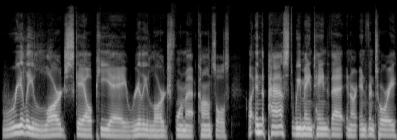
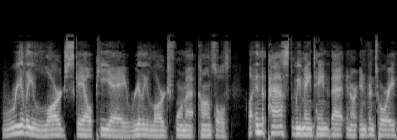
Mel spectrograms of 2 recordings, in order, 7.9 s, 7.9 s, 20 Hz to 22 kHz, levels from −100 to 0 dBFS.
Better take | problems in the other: first | garbled, watery; badly; nothing above 7.5 kHz

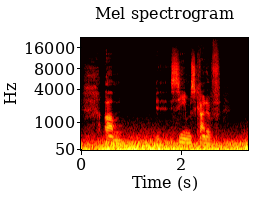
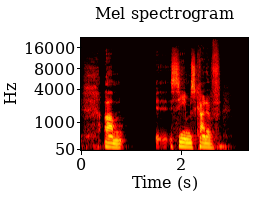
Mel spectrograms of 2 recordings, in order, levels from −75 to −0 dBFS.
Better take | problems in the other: second | low rumble; noticeable; throughout; 10 dB below the speech

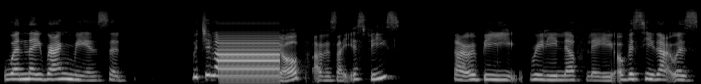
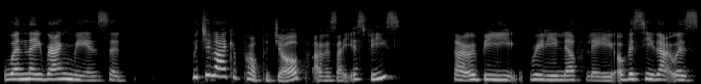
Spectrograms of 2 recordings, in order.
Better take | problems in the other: second | audio freezing; at 2 s for 0.5 s

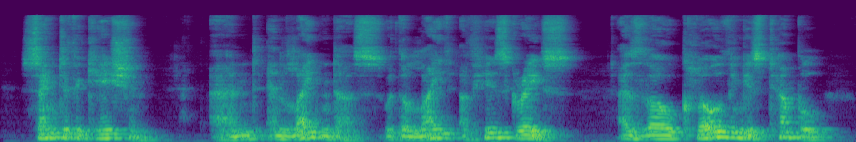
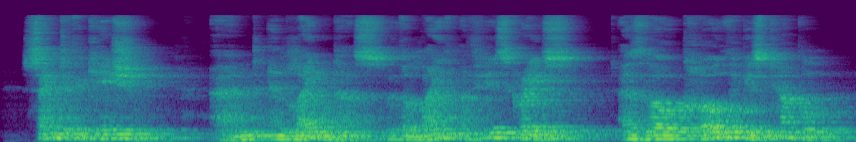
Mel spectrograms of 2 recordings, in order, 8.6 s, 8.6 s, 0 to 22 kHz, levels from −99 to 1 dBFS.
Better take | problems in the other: first | room echo; strong; dies away in 1.3 s; slight in the first // off-mic speech; far; far in the first

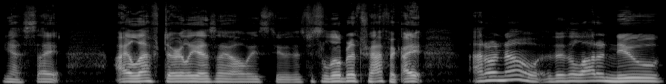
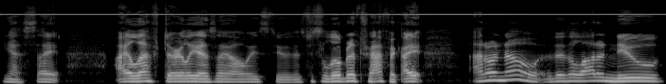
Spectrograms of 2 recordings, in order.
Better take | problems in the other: first | high-pitched whine; loud; throughout; 11 kHz, 5 dB below the speech

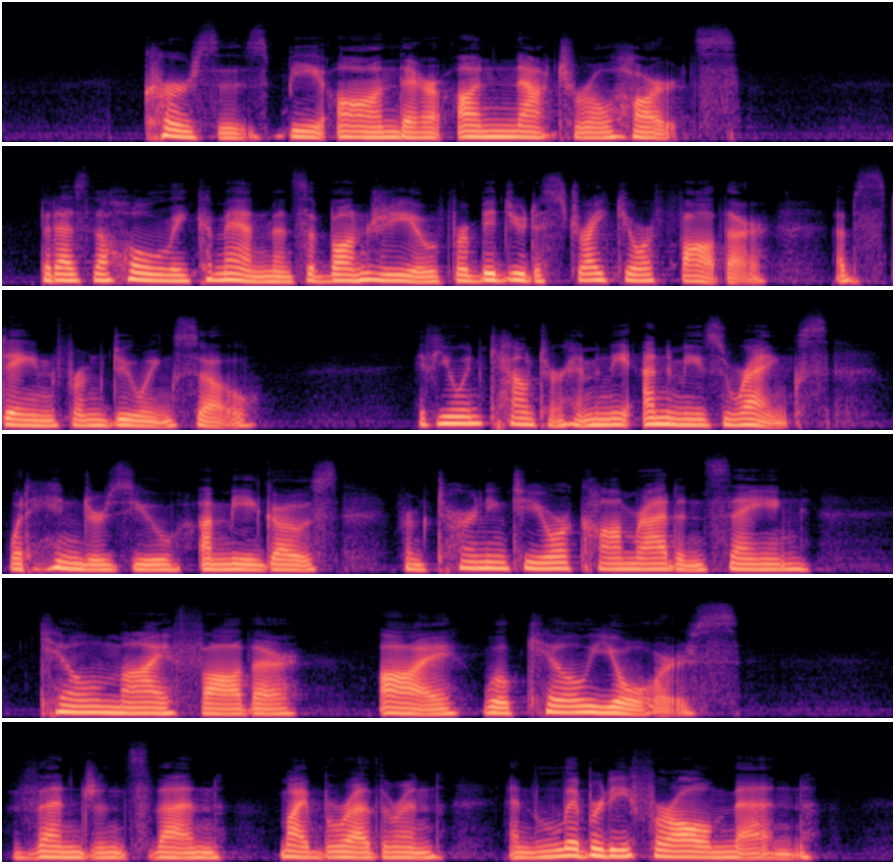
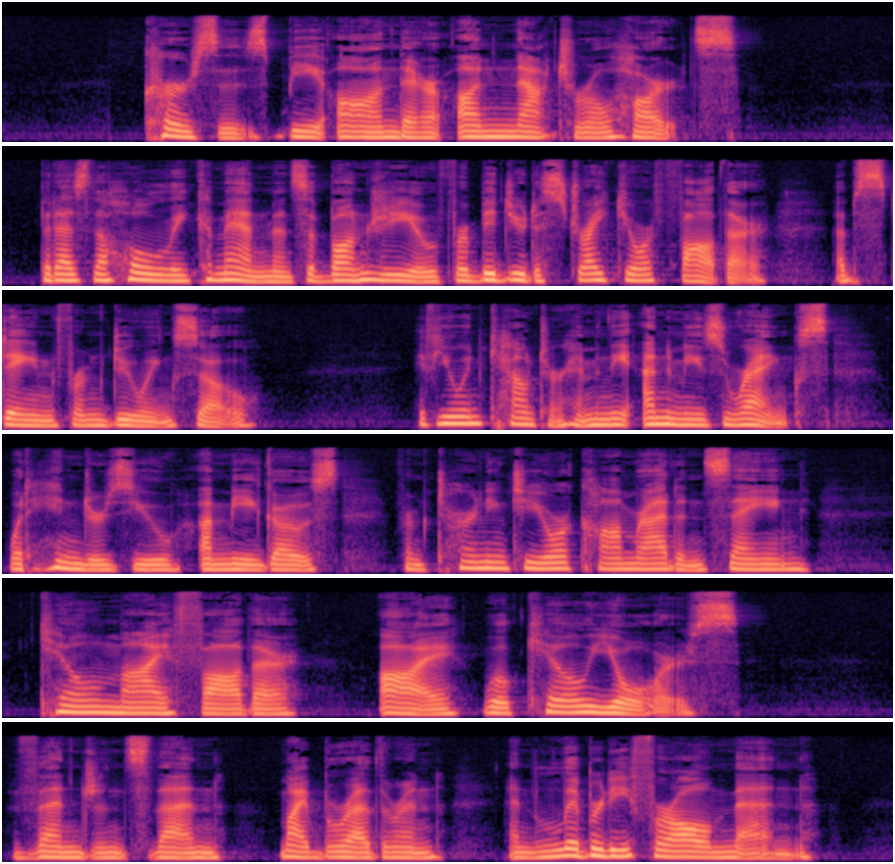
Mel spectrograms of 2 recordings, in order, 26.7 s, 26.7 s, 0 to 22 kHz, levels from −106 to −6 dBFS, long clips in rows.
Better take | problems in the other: second | muffled; very; fading above 2.5 kHz

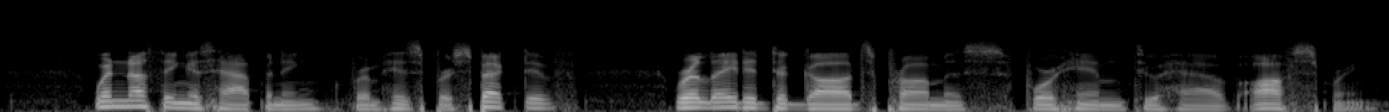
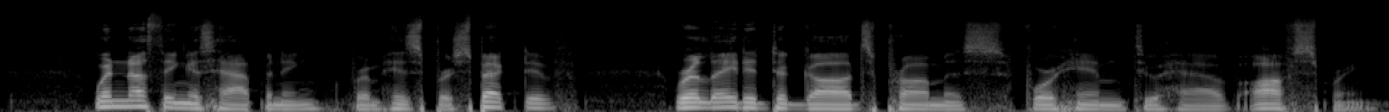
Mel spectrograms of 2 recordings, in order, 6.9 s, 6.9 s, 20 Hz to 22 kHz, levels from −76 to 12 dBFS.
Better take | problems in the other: second | muffled; slightly; fading above 4 kHz

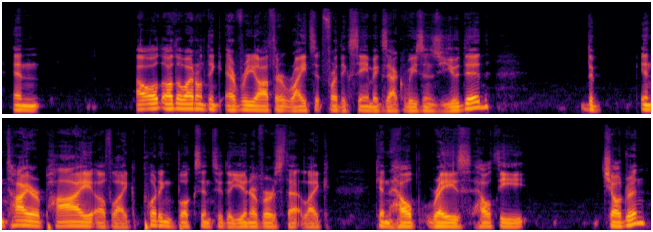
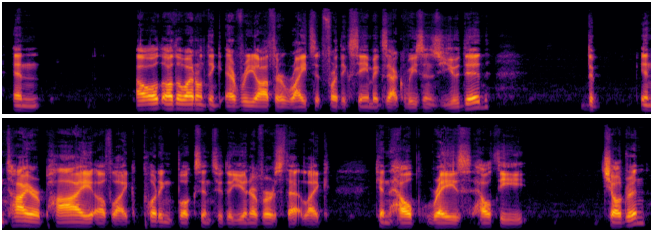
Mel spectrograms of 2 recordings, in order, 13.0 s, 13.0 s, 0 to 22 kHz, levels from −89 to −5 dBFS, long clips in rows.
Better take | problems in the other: first | thin; very; fading below 450 Hz

